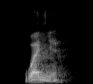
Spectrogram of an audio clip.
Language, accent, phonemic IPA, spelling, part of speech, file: French, France, /waɲ/, oigne, verb, LL-Q150 (fra)-oigne.wav
- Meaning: first/third-person singular present subjunctive of oindre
